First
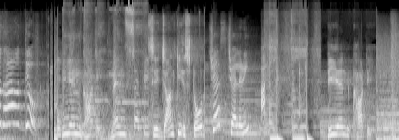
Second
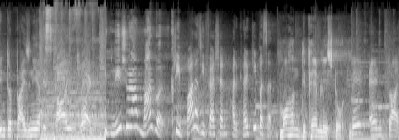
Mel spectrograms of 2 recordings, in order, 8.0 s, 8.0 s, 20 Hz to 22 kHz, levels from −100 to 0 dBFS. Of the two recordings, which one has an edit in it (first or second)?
first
